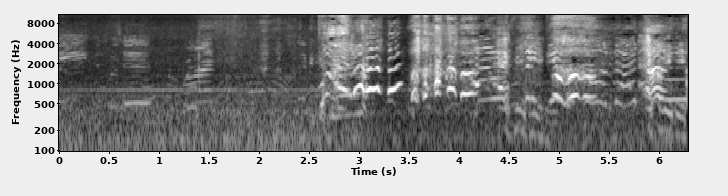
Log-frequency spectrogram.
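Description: Steady low rumble of a coach bus on the move, heard from inside the passenger cabin. Several women talk over one another and laugh over it from about two and a half seconds in.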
